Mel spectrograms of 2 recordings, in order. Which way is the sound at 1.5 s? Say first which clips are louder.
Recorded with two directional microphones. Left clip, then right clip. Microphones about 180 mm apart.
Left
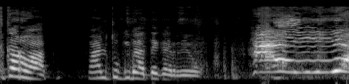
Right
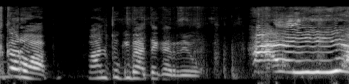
Right 1 dB; 30° left (ahead or behind).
